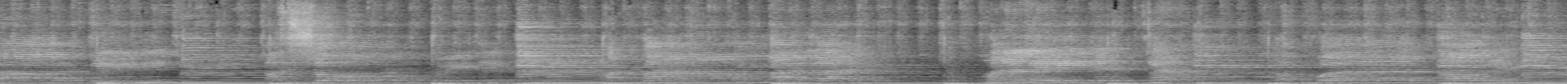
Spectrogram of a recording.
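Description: Live worship band playing a praise song: several voices singing together into microphones over acoustic guitar, a low bass line and a drum kit keeping a beat of about one hit a second.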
